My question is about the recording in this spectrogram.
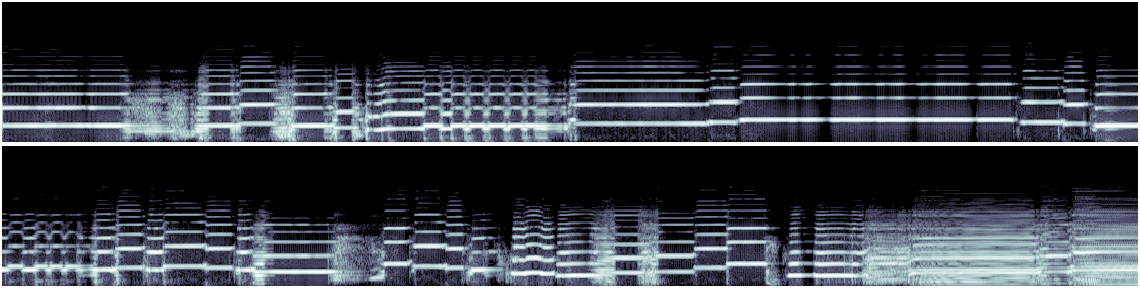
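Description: Harmonica played through a Hohner Harp Blaster microphone into a Roland Cube Street amplifier: a run of single notes with bent, sliding pitches, a long held note about ten seconds in, and a full, rough chord near the end. The amp's bass and gain are set high, which the player suspects may be too much.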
